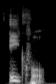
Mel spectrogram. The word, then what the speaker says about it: EQL: CEO and co-founder of equal that's eql pronounced equal Andrew is a former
